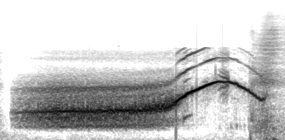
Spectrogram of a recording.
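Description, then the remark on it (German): A dolphin mother's higher-pitched call to her calf, recorded with underwater microphones attached to the dolphin: a high whistle, one drawn-out tone that rises and bends near the end, loud and clear with no voices or other sounds around it. “Sehr schön, das klingt wirklich höher und so ein bisschen betüttelnd.”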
